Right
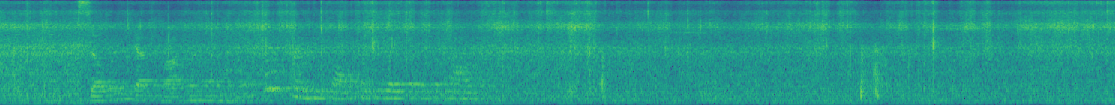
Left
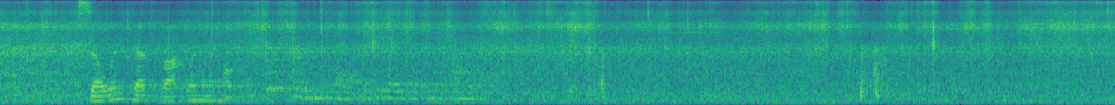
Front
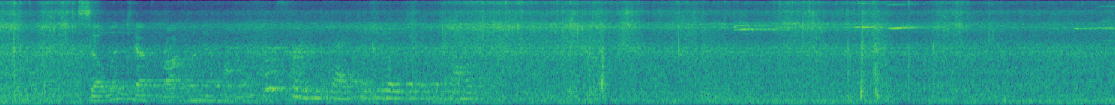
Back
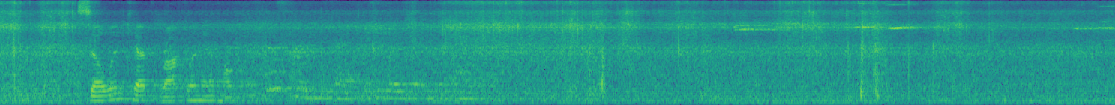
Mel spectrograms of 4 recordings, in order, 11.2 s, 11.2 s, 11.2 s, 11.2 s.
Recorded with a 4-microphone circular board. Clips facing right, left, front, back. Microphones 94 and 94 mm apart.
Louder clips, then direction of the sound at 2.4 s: Right 1 dB, front 2 dB; 55° right.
